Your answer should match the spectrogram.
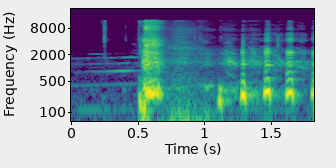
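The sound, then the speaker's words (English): A cat meows loudly: one long, harsh yowl, then a quick run of four short, evenly spaced meows, with no talking. “Covering the world of space sims, including stop that, stop that cat.”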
